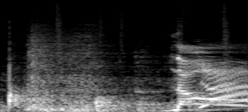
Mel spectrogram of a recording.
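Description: Bowling ball and pins crashing into the back of the lane and the pit: a sudden crash, then clattering for about a second and a half.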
